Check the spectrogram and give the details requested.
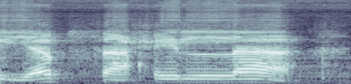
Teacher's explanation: Lafaz Allah ketika setelah kasrah maka tarkik tipis, bukan tafkhim.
